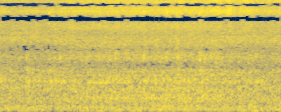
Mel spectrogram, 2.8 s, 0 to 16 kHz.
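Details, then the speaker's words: Goodman heat pump outdoor unit installed 2004, 17+ years old, shut down by customer after a loud squeal: runs with steady low fan rumble and faint cabinet rattle, no squeal; fan blade spins freely, not hitting anything. "lot of help not much noise besides a little bit of goodman rattle there rattling around you guys can figure that out"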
